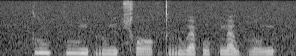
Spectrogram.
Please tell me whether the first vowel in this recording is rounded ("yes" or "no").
yes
